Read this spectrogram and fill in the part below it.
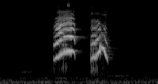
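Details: Pet cockatiel, a male, screaming loudly to call out when head stroking stops: two harsh, raspy, high screeches in quick succession, the second slightly shorter and falling, over a quiet room.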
